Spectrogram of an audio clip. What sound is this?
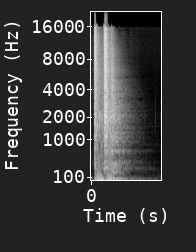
closing two lid toilet
Closing a toilet lid.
